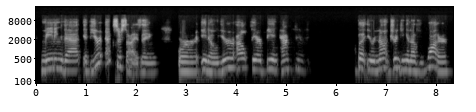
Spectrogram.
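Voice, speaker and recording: A woman with a Rhode Island accent hosting a live health webinar, talking loosely and thinking out loud as she goes. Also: medium pitch, low-quality recording. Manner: loose, conversational, thinks aloud while reading the chat. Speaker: webinar host.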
